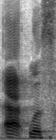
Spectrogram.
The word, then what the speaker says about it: Atlas: Yeah, I'm Atlas, the T is silent.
